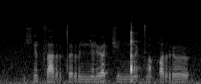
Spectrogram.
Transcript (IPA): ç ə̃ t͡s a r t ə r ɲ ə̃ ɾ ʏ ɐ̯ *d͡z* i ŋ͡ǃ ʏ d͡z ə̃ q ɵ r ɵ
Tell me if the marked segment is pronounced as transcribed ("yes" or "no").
no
